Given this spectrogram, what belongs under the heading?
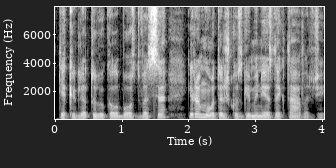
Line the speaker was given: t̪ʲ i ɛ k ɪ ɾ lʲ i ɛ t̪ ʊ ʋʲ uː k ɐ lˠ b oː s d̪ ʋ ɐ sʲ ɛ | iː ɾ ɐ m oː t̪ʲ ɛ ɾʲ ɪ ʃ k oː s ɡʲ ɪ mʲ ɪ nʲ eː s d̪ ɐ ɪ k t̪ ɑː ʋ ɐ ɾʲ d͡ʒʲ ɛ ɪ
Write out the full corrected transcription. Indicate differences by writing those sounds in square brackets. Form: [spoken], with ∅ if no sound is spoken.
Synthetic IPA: t̪ʲ i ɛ k ɪ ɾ lʲ i ɛ t̪ ʊ ʋʲ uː k ɐ lˠ b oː s d̪ ʋ ɐ sʲ ɛ | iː ɾ ɐ m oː t̪ʲ ɛ ɾʲ ɪ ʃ k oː s ɡʲ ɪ mʲ ɪ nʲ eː s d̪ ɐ ɪ k t̪ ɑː ʋ ɐ ɾʲ d͡ʒʲ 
